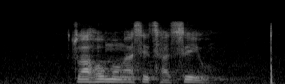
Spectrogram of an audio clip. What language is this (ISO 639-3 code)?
sot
